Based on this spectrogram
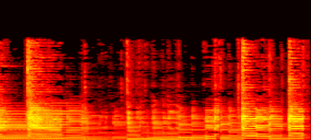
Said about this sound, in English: Now, right now, all I'm doing is running a little bit of distortion. What I like to do is, right now, if I turn this off, my guitar tone's fairly clean. Okay, and I love that kind of sound.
